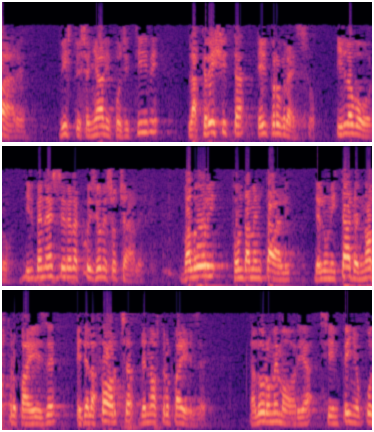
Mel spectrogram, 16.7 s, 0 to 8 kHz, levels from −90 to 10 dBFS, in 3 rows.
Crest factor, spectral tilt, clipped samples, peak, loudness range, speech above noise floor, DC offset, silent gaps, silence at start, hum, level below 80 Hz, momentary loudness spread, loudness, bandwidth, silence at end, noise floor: 12 dB; -7 dB/octave; 0.5%; 0 dBFS; 4 LU; 36 dB; under 0.1%; none; 0 s; none; -50 dBFS; 11 LU; -12 LUFS; 8 kHz; 0 s; -48 dBFS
